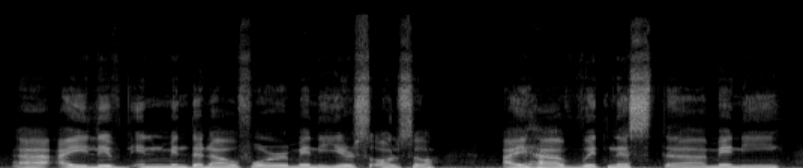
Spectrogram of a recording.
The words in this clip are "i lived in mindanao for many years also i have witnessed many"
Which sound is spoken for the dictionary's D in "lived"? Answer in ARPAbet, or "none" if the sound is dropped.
D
